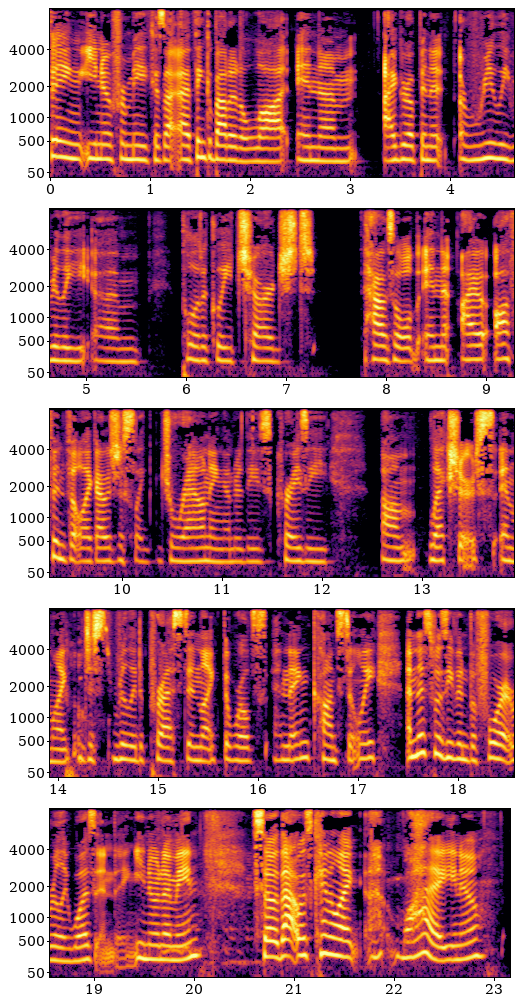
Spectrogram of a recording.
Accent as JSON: {"language": "English", "town": "Chicago", "region": "Illinois", "country": "United States", "tie": "born or raised there", "lives_now": "Nashville, United States", "said": "I grew up in Chicago, but I have been in Nashville about 10 years now, so I definitely call that home now."}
